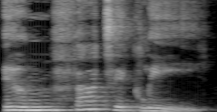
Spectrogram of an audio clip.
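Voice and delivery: "emphatically" stretched slowly into clear syllables; model pronunciation. Shown as a demonstration. Teacher says it again before the students' turn, slow careful pronunciation. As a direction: say "emphatically" slowly and distinctly for learners to copy. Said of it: "I'm gonna say it again".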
